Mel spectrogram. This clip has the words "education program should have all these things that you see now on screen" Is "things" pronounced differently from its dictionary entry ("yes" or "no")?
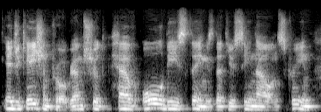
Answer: no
